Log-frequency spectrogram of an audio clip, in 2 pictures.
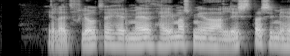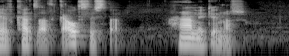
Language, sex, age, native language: Icelandic, male, 40-49, Icelandic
